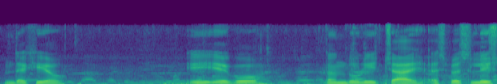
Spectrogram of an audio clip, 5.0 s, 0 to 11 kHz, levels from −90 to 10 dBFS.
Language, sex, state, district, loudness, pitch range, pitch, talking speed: Maithili, male, Bihar, Begusarai, -18 LUFS, 110-120 Hz, 115 Hz, 85 wpm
